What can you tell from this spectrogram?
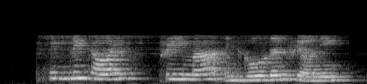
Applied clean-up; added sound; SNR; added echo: neural separator model SepFormer DNS4.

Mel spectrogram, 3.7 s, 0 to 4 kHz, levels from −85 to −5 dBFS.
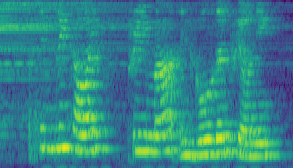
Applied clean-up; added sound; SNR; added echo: none; Crash cymbal; 16 dB; reverberation time 0.5 s.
